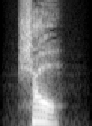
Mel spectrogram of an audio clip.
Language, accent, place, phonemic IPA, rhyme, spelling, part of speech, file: German, Germany, Berlin, /ʃal/, -al, Schall, noun, De-Schall.ogg
- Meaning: 1. sound 2. a resonating sound, one that is either very loud or reverberant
